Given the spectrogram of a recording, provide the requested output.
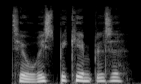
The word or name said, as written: terrorist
